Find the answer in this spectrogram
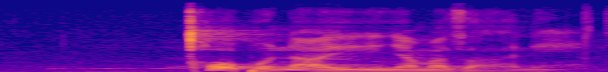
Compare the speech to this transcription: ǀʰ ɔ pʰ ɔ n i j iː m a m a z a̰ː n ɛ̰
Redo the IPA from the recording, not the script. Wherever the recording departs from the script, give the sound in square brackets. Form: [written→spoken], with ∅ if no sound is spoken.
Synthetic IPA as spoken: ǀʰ ɔ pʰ ɔ n [i→a] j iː [m→ɲ] a m a z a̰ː n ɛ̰

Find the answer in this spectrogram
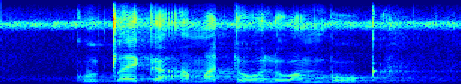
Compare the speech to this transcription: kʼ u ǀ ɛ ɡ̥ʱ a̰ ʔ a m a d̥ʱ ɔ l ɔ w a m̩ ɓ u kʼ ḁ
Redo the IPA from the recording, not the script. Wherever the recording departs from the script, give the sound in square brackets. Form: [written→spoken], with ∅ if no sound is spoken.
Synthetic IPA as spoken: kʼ u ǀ ɛ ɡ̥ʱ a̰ ʔ a m a d̥ʱ ɔ l ɔ w a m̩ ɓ [u→uː] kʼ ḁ

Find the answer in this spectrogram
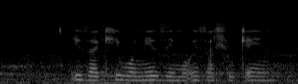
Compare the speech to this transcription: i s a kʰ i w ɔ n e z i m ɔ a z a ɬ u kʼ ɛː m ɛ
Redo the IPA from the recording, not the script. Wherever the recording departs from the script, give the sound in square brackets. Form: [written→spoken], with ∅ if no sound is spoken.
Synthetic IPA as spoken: i [s→z] a kʰ i w ɔ n e z i m ɔ [a→ɛ] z a ɬ u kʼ ɛː [m→n] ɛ

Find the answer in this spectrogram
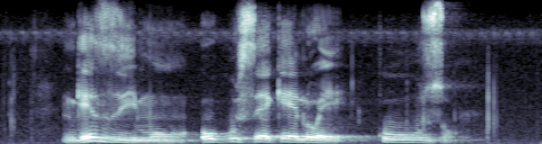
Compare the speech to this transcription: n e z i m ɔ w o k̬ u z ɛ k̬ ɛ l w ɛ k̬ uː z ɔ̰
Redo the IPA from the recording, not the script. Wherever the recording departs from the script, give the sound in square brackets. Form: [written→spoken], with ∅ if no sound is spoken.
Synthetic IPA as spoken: [n→ŋ] e z i m ɔ [w→∅] o k̬ u [z→s] ɛ k̬ ɛ l w ɛ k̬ uː z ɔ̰

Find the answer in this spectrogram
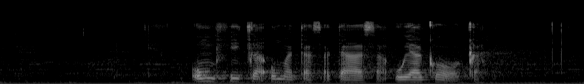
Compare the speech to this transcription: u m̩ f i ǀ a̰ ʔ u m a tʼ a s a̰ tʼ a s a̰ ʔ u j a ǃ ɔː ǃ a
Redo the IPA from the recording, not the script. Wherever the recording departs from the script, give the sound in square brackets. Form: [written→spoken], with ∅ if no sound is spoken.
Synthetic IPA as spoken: u m̩ f i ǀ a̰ ʔ u m a tʼ a s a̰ tʼ a s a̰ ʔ u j a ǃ ɔː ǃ a

